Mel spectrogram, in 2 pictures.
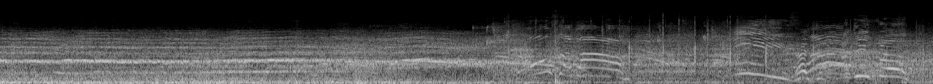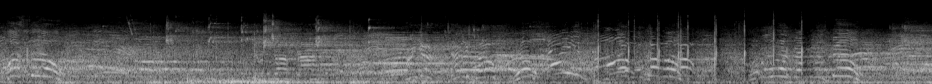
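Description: Spectators murmur in the stands.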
